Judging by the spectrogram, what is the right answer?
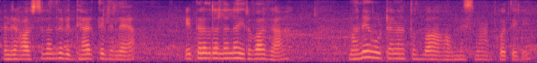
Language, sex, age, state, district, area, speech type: Kannada, female, 18-30, Karnataka, Dakshina Kannada, rural, spontaneous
